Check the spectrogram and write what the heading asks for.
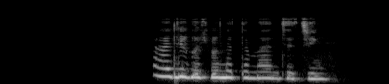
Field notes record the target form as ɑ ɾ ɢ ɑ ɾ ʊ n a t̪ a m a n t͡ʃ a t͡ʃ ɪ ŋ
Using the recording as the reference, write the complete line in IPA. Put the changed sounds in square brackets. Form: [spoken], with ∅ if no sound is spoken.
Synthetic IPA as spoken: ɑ [ʎ] ɢ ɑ ɾ ʊ n a t̪ a m a n t͡ʃ a t͡ʃ ɪ ŋ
